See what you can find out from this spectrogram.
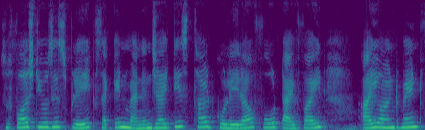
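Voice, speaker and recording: A woman with an Indian accent teaching a pharmacy lecture, reading points slowly in English and explaining them in Hindi. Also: fairly high pitch, mellow. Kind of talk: classroom lecture. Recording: dull lo-fi audio.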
